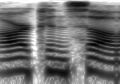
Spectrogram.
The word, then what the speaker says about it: Arkansas: 1881 the pronunciation of Arkansas with the final s being silent was made official by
